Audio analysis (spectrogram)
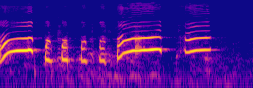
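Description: A chicken squawks and clucks: a drawn-out bawk, a quick run of four short clucks, then two more long rising squawks, loud and alone.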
